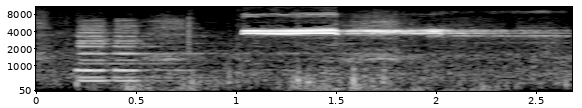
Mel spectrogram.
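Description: A whistle blows a sharp blast outdoors.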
